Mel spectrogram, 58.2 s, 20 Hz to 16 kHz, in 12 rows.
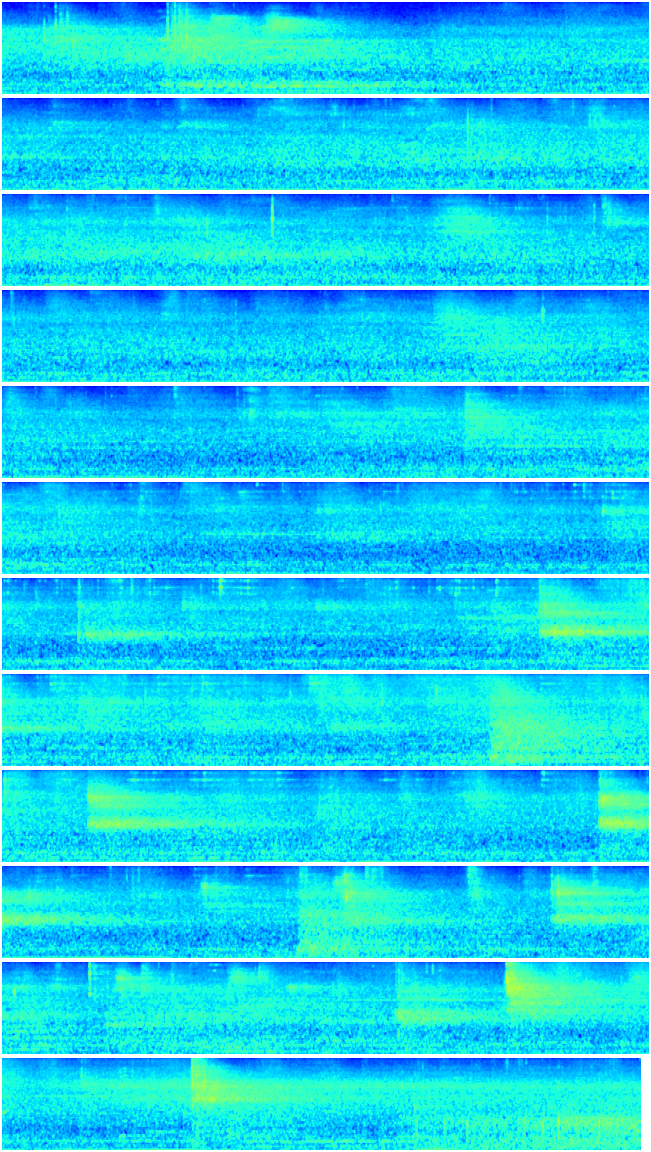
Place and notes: Hbf, Halle (Saale), Deutschland - main station, small hall ambience
strolling around at Halle, main station
(Sony PCM D50, Primo EM172)
Halle (Saale), Germany, 27 October 2016, 20:15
